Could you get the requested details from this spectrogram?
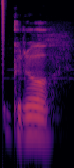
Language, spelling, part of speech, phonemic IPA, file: Pashto, ګروه, noun, /ɡroh/, ګروه.ogg
- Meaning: 1. group 2. faith 3. belief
